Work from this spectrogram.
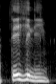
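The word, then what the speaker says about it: תהילים: Em hebraico, o livro de Salmos se chama Terrilim. Se escreve T-E-H-I-L-I-M e Terrilim significa louvores.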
